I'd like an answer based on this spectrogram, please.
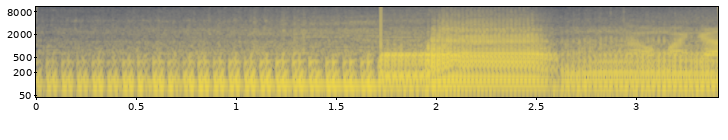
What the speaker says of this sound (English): I want to do at least one wheelie in this video.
